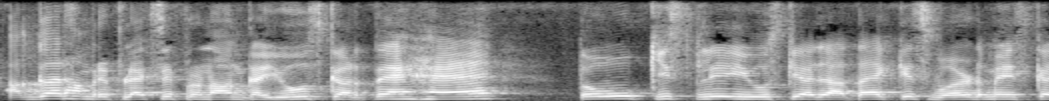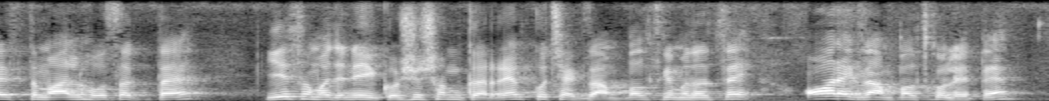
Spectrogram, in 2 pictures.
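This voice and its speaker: A man with a fairly high voice teaches English grammar in a classroom. He explains slowly, repeats his points and keeps checking with the class through questions. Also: steady tone, darkish tone. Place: classroom with whiteboard.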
